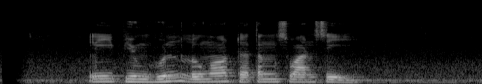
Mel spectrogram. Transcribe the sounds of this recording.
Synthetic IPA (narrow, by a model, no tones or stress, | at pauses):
lib̥juŋɦʊnluŋɔɖ̥ä̤t̪əŋswansi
